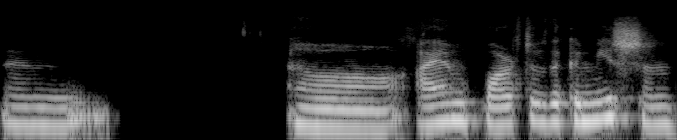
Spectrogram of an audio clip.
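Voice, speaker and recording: Woman with a Russian accent, medium pitch and a dark, mellow tone, speaking at a very slow pace in a very clean recording with a silent background. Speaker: city commissioner. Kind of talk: self-introduction at public meeting. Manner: halting, many fillers.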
